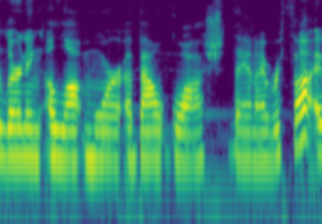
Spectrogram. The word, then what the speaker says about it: gouache: wash of some gouache then wash or some gouache it rhymes and then I will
